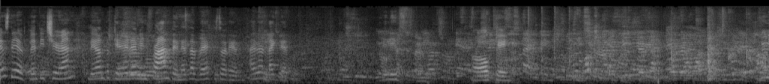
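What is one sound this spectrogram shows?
A teenage girl speaks cheerfully into a microphone, close up.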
